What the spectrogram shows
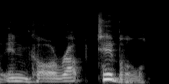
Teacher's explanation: Handel consistently sets the word incorruptible as if it's stressed on the fourth syllable, incorruptible, which to our ears sounds completely daft.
